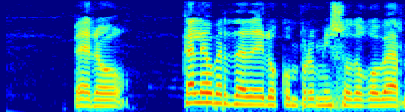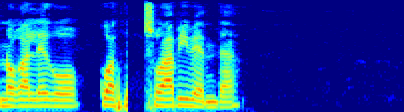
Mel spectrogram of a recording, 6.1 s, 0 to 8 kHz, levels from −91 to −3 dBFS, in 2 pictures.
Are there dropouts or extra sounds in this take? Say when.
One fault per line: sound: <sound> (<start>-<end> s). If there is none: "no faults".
sound: dropout (4.0-4.1 s)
